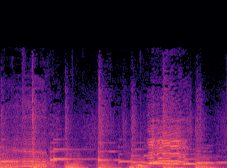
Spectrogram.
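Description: A goat bleats several times in a row, with nasal, wavering calls that are loud and pulsing, the later ones showing a shaky, trembling vibrato.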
